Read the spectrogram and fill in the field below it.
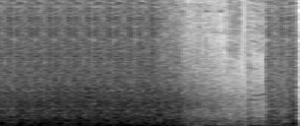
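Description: Sustained, loud video game gunfire rattles in a continuous dense burst, dipping briefly near the end before picking back up; little or no talking over it.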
